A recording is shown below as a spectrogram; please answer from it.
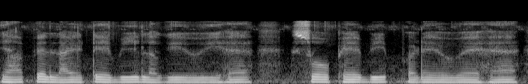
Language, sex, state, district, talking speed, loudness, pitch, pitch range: Hindi, male, Uttar Pradesh, Saharanpur, 135 wpm, -18 LUFS, 110 Hz, 105-115 Hz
